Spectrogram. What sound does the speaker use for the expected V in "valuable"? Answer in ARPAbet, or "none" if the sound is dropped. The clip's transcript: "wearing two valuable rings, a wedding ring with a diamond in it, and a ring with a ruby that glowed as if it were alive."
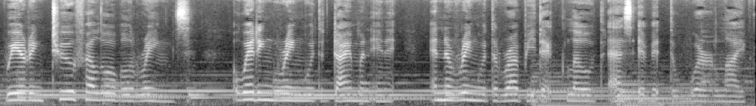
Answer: F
